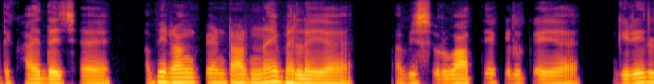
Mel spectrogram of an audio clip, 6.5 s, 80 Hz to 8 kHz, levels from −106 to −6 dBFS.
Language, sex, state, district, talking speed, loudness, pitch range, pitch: Maithili, male, Bihar, Saharsa, 155 wpm, -23 LUFS, 110-125 Hz, 115 Hz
